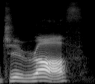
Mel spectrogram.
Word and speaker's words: giraffe: In the word giraffe, I pronounce the R sound, but in the rest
